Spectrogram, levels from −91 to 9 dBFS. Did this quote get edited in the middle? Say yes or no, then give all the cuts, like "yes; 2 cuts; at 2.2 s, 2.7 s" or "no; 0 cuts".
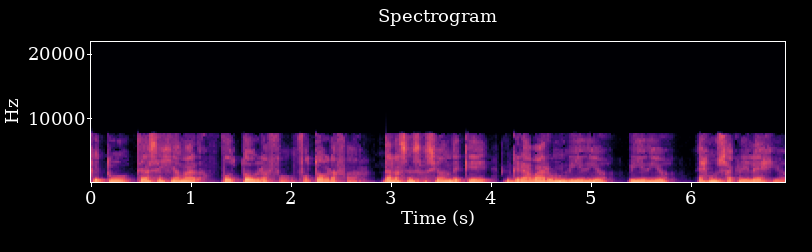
yes; 3 cuts; at 2.8 s, 4.1 s, 5.4 s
